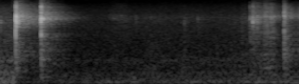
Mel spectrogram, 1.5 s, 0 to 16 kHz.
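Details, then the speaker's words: Zeiss Ikon Contaflex II leaf shutter, reassembled with molybdenum paste, fired at 1/8 s: two crisp, even clicks sound correctly timed, though this is still to be confirmed on a shutter speed tester. "i'm inclined to think that's pretty good i have to test that on my shutter speed tester to confirm that but uh that sounds pretty convincing"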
